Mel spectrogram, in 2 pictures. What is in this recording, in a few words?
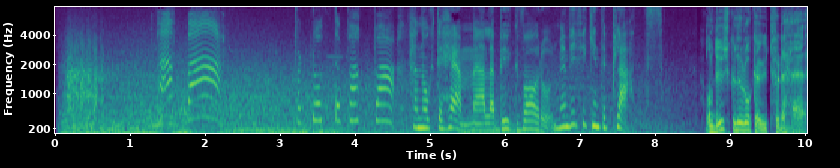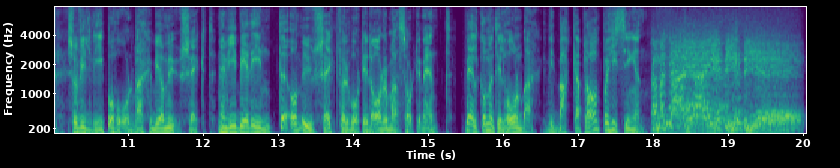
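Swedish, female, reklam; hornbach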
